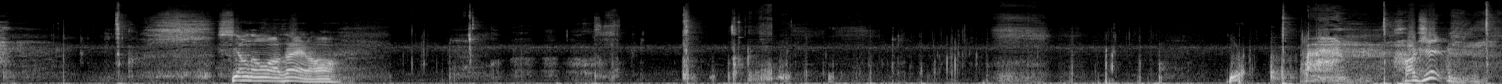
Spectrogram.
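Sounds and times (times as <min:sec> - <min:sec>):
wet clicks and smacks: 0:00.0 - 0:01.4, 0:03.9 - 0:10.0, 0:10.6 - 0:11.7, 0:12.4 - 0:13.1, 0:13.8 - 0:14.2, 0:14.8 - 0:15.0
person chewing: 0:00.0 - 0:02.2, 0:03.7 - 0:15.0.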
